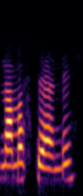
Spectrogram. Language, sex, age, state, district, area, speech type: Telugu, female, 18-30, Andhra Pradesh, Visakhapatnam, urban, conversation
